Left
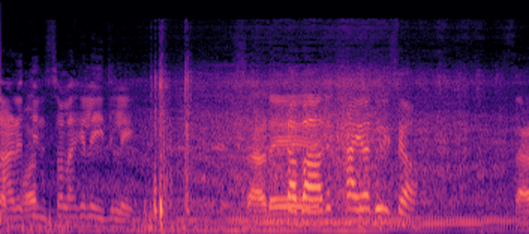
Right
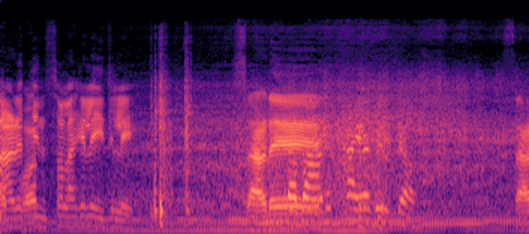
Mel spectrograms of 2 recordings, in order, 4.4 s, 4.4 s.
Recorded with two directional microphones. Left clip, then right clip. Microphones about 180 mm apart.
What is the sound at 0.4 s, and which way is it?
Speech, 35° left (ahead or behind).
